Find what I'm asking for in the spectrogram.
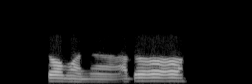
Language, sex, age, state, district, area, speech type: Santali, male, 18-30, Jharkhand, Pakur, rural, conversation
